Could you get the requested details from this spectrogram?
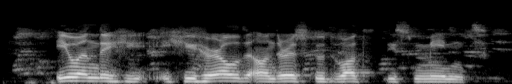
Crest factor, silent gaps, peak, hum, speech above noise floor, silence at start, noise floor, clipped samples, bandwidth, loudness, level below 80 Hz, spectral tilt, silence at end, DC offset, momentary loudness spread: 14 dB; none; -2 dBFS; none; 23 dB; 0.15 s; -38 dBFS; under 0.1%; 7 kHz; -16 LUFS; -52 dBFS; -7.5 dB/octave; 0.25 s; under 0.1%; 14 LU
